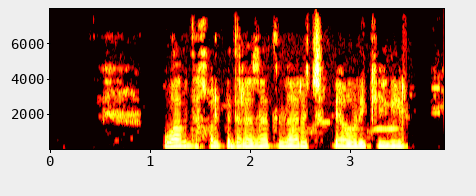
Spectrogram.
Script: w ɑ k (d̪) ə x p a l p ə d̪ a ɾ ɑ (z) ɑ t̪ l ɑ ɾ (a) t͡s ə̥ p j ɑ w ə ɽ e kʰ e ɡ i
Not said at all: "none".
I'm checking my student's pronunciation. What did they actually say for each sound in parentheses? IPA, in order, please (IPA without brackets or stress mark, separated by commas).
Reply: d̪, z, e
